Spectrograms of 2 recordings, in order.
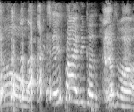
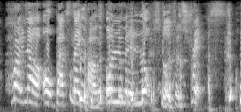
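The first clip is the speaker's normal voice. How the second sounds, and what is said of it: Put-on Australian accent. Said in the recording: “Why do you sound like Pete Dunne doing an Outback commercial? ... Australian accent is kind of hard to do”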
